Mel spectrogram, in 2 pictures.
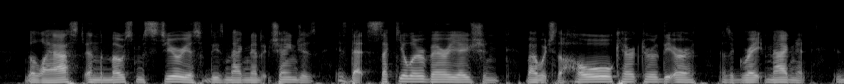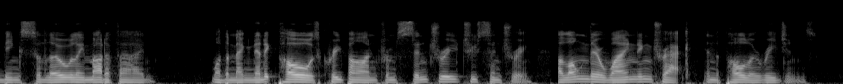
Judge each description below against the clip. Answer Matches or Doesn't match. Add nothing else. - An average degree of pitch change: Doesn't match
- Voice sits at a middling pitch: Doesn't match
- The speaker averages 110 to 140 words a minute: Doesn't match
